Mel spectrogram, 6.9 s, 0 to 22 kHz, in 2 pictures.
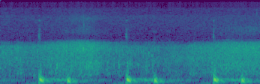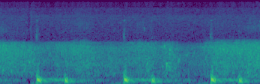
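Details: Regular heartbeat, steady paired thumps at about 52 beats per minute.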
